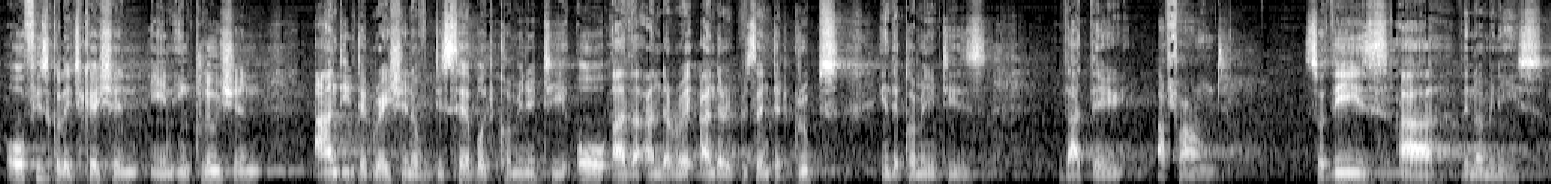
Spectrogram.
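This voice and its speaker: A man's voice: medium pitch, steady tone, moderate pace. A man giving a formal, scripted speech to present an award. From Zambia. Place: large event hall, on stage. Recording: echoey hall, noticeable background noise.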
